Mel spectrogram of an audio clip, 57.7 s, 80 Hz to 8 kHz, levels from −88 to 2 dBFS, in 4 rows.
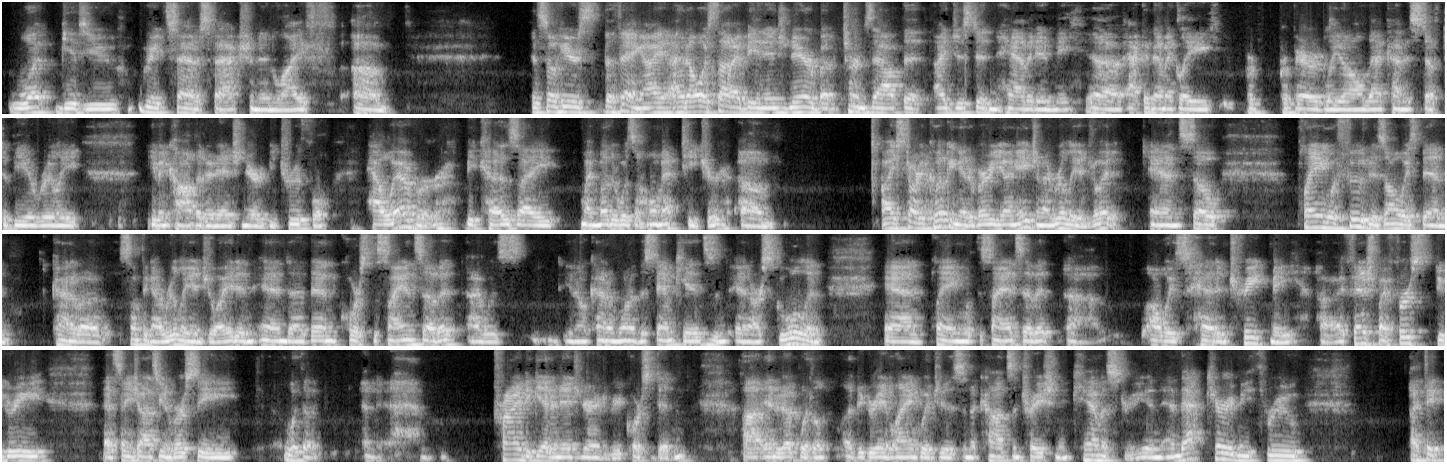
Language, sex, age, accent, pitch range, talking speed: English, male, 40-59, American, 110-145 Hz, 180 wpm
